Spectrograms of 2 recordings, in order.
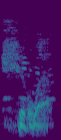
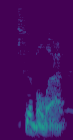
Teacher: In Gilead, people pronounce this word with a sh sound on the front of it. · But in Ephraim, they didn't say the word with the aspirated initial sound, and so they just used an S sound and said it Sibboleth.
